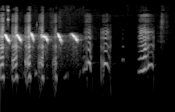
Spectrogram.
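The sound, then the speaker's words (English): A turkey gobbles in a rapid, rattling burst of repeated notes, followed by a few shorter separate calls and a final warbling call, clear with no voices. “Oh, pet bird, like a turkey.”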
